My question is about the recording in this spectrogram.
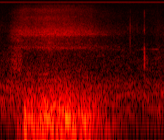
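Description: A breathy rush of air close to a microphone, lasting about a second, then a faint click near the end.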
